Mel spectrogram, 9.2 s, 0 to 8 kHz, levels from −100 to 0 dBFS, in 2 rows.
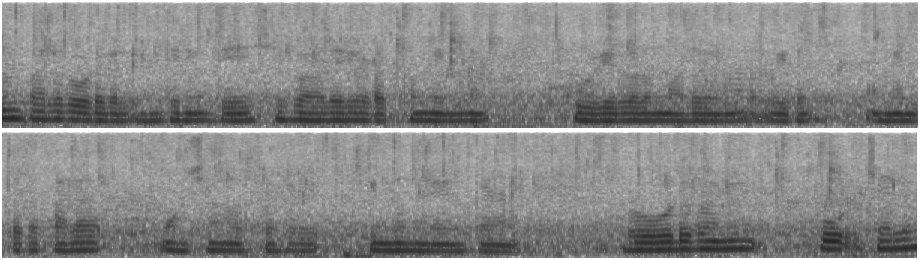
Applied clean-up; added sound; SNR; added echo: none; Rain; 14 dB; none.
